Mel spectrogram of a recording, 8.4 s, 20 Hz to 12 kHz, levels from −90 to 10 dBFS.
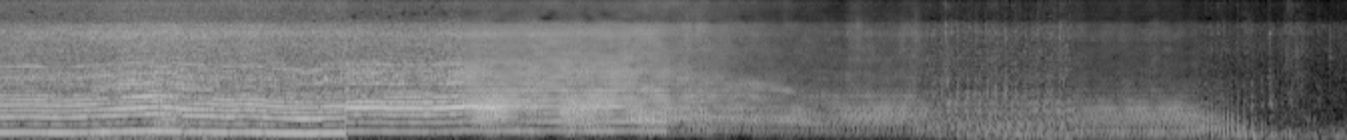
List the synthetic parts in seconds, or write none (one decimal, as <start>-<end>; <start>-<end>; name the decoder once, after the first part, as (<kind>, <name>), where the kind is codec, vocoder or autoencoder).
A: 2.9-5.8 (vocoder, Vocos); 6.7-7.5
